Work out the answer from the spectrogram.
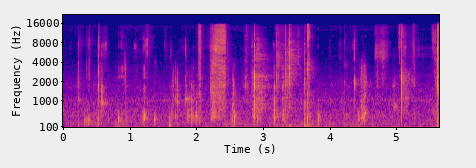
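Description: Close-miked chewing and wet mouth sounds of someone eating soft layered cake from a plastic push-up tube: a busy run of small, sharp clicks and smacks.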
